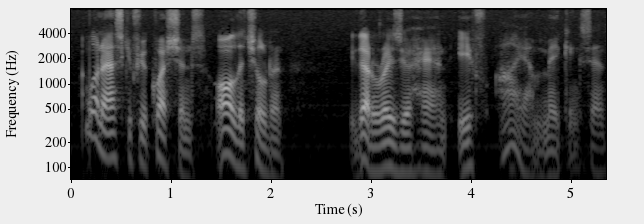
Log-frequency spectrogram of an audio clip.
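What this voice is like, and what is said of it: Speaks with a noticeable accent. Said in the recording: “even though I have an accent”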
